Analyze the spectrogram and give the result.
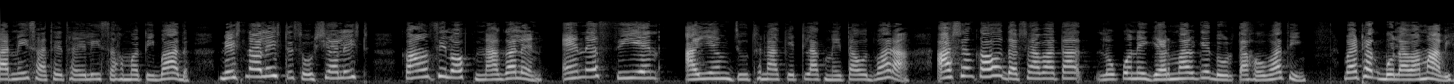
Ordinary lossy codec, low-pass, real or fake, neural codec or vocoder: none; none; real; none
